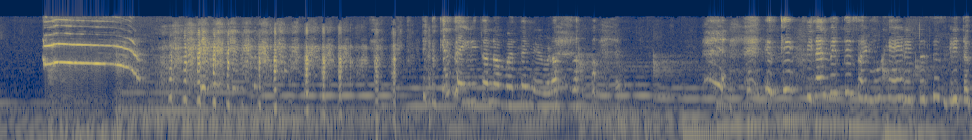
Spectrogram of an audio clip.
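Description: A child gives a spooky scream to scare an audience, letting out a high, wavering wail that slides down in pitch, followed by more drawn-out eerie vocal sounds against a busy background, loud.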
